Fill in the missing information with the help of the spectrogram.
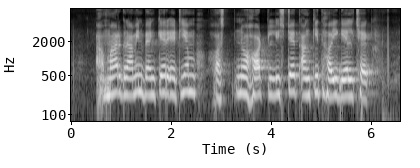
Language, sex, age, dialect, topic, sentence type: Magahi, female, 31-35, Northeastern/Surjapuri, banking, statement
